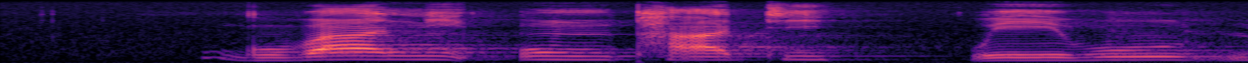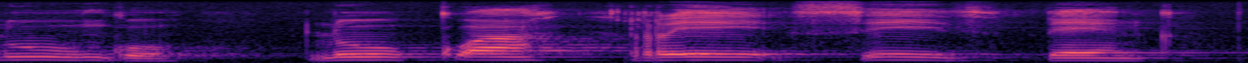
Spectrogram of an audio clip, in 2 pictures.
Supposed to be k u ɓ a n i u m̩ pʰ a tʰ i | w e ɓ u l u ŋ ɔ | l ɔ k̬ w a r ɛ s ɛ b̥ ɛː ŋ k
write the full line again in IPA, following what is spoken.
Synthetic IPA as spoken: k u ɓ a n i u m̩ pʰ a tʰ i | w e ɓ u l u ŋ ɔ | l ɔ k̬ w a r ɛ s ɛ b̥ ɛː ŋ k

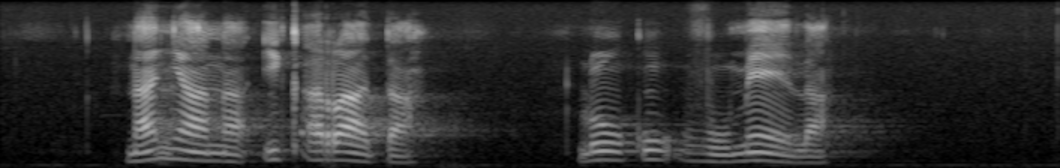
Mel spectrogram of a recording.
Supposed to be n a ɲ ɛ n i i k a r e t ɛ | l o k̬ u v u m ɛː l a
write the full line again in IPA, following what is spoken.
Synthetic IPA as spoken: n a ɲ a n a i k a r a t a | l o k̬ u v u m ɛː l a

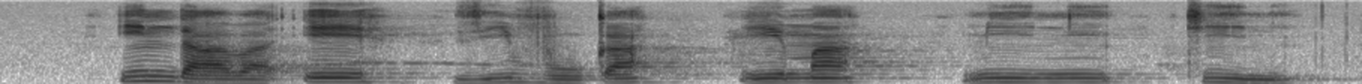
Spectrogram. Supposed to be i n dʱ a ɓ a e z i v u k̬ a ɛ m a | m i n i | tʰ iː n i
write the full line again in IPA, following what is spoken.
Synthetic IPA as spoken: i n dʱ a ɓ a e z i v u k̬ a ɛ m a | m i n i | tʰ iː n i

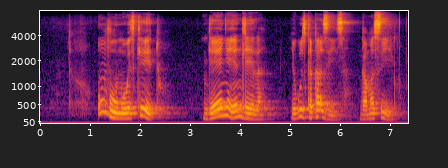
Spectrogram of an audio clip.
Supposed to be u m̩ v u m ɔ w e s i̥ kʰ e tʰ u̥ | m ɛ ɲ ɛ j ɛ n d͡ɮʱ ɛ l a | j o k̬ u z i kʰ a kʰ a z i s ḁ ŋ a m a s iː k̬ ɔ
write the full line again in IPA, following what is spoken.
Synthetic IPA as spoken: u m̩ v u m ɔ w e s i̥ kʰ e tʰ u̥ | ŋ ɛ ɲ ɛ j ɛ n d͡ɮʱ ɛ l a | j o k̬ u z i kʰ a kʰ a z i s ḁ ŋ a m a s iː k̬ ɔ

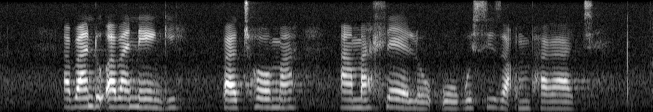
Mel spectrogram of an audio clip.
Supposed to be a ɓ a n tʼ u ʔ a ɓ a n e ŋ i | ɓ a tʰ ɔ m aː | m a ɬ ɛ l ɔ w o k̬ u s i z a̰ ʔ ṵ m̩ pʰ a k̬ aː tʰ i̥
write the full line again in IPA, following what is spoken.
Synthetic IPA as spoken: a ɓ a n tʼ u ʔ a ɓ a n e ŋ i | ɓ a tʰ ɔ m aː | m a ɬ ɛ l ɔ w o k̬ u s i z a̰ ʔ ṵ m̩ pʰ a k̬ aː tʰ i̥

